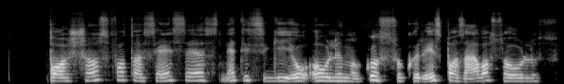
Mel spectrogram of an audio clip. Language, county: Lithuanian, Vilnius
